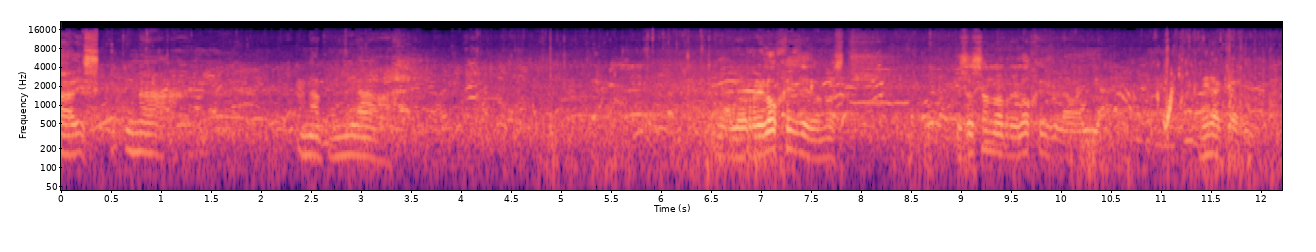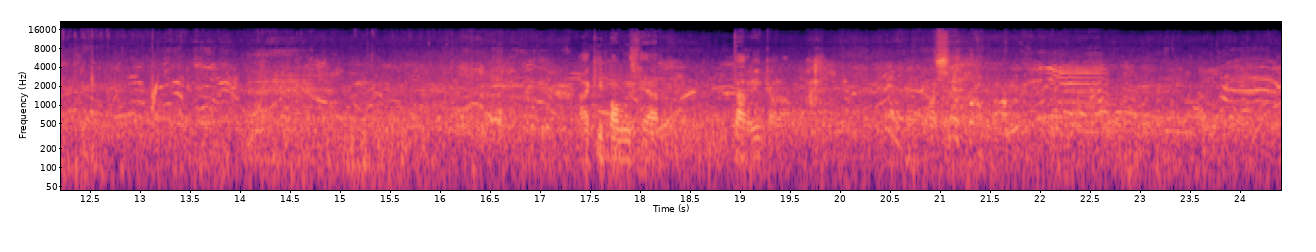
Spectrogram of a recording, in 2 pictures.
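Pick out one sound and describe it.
Many voices of a beach crowd chatter and shout outdoors, some nearby and some distant.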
